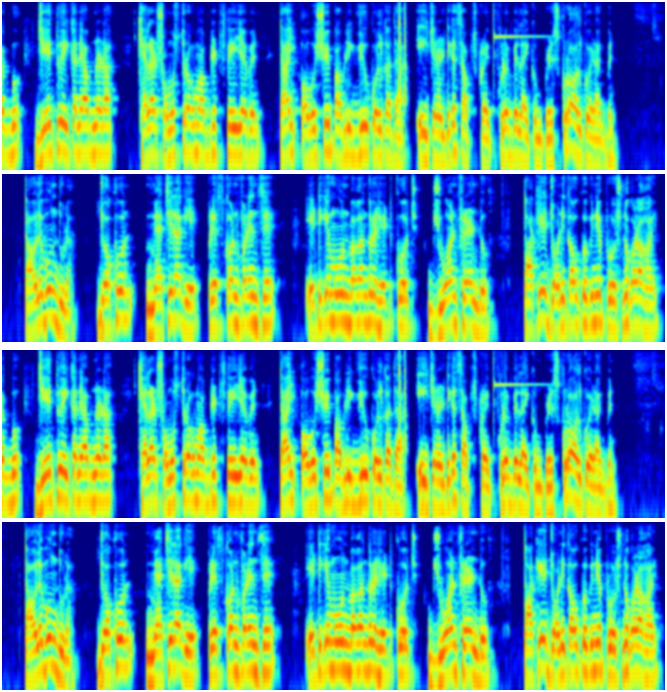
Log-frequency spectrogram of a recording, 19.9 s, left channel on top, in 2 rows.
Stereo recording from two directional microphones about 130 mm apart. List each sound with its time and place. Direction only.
0.0 s speech: 20° right (ahead or behind)
5.9 s speech: centre (ahead or behind)
6.1 s speech: 20° right (ahead or behind)
8.0 s speech: 10° right (ahead or behind)
10.2 s speech: 25° right (ahead or behind)
11.3 s speech: 25° right (ahead or behind)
